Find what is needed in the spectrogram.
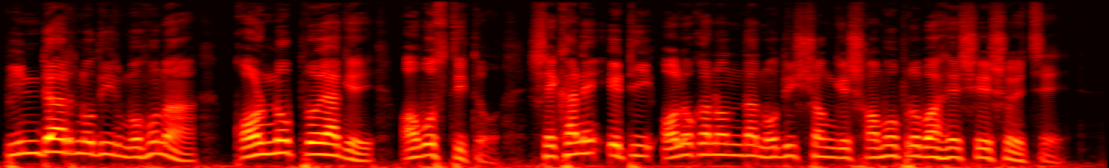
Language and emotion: Bengali, neutral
